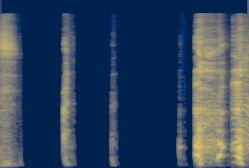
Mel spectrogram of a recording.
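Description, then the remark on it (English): Harsh coughing: a short burst at the start, a few faint small sounds in a near-silent gap, then two loud coughs in quick succession at the end. “I can't wait till this fucking cough goes away.”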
